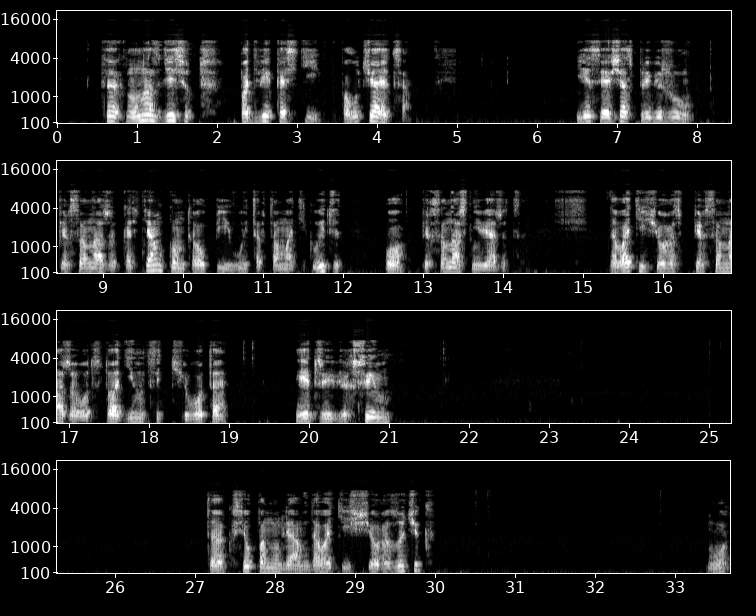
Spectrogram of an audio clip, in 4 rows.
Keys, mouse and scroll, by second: 0.0 scroll up 2, 0.5 shift+middle click, 3.3 click, 4.4-5.2 scroll down 1, 6.8 click, 7.8 shift+click, 9.4 ctrl+p, 12.9 shift+middle click, 14.1 click, 15.8 click, 19.1 click, 23.1 click, 24.9 click, 28.4 click, 30.5 click, 32.6 click.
